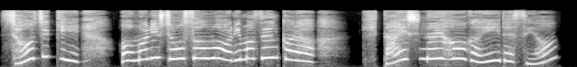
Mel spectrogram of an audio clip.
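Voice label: black action, Japanese; GF Alarm; Carcano1938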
